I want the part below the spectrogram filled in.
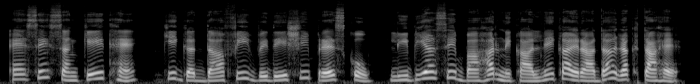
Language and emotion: Hindi, neutral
